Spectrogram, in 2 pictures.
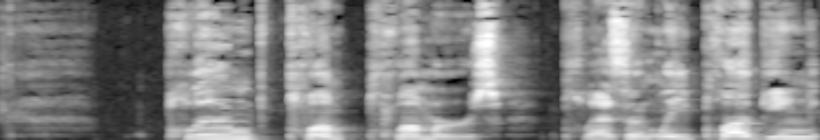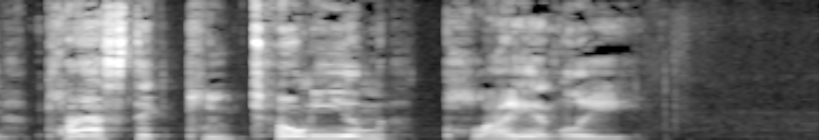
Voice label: PL Twister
